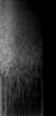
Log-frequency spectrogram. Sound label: PRC OPEN, Claps&Snaps; Northstar - Drumscapes Roland; Bonus Perc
